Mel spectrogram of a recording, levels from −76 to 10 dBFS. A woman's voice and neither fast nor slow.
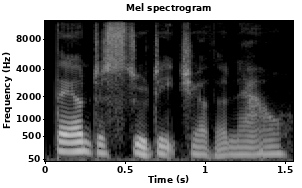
Yes: female; average, 195 wpm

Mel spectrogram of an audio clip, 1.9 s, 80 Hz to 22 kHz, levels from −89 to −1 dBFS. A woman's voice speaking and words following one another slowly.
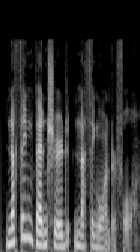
Yes: female; slow, 130 wpm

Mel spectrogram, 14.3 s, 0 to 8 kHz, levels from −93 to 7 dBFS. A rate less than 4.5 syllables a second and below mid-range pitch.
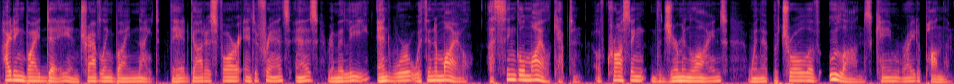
Yes: 4.3 syllables/s; low, 125 Hz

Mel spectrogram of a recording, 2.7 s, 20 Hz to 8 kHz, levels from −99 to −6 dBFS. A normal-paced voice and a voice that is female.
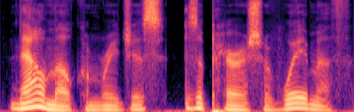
No: average, 180 wpm; male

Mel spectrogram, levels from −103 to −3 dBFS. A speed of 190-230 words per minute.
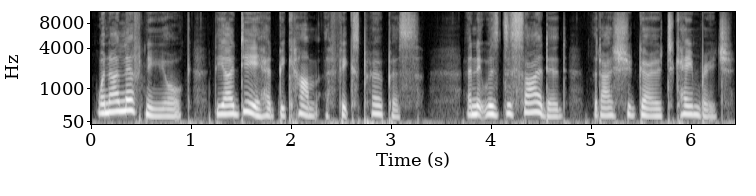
Yes: fast, 205 wpm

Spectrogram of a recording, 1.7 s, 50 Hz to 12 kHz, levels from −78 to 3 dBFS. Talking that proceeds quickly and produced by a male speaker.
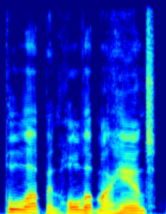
Yes: fast, 250 wpm; male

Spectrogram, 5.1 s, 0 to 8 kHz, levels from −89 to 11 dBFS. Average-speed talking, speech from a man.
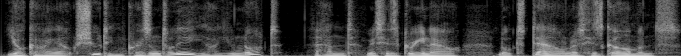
Yes: average, 190 wpm; male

